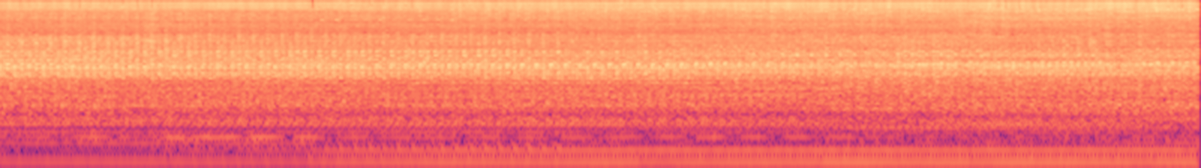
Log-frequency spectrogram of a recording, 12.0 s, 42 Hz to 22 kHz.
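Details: Mercedes S212 E 220 CDI diesel idling with a regular clacking tick about three per second over the engine; cause not yet identified.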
